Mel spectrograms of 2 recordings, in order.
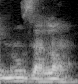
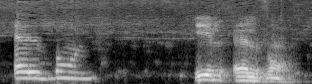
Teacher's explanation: when you have the pronoun and then the verb begins with a vowel and that pronoun ends with letter S, then you slur that, you link, and that produces the Z sound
